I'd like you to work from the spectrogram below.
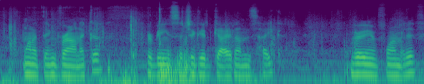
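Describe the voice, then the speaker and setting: With noticeable background noise in a dry sound with no echo, a man talks at a fairly quick pace. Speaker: vlogger on a nature hike. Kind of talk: casual vlog chat. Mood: reflective, appreciative. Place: open country. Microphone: phone near.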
